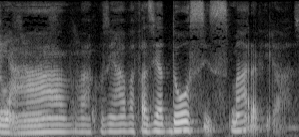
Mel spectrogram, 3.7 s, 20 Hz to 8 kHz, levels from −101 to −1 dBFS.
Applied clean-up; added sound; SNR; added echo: none; none; none; none.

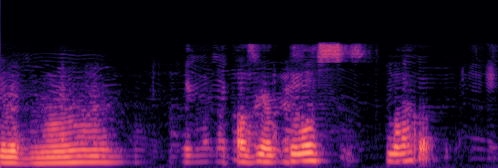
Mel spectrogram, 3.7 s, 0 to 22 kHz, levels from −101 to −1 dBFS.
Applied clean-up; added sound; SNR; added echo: neural mask model DeepFilterNet 3.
